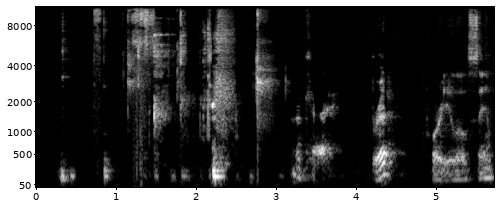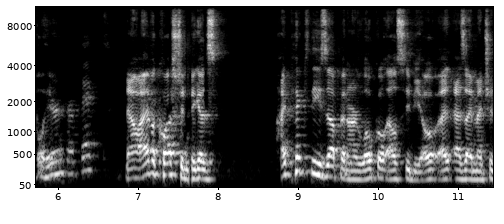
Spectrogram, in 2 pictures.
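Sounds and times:
beer container cracked open with pop and fizzy hiss: 0:00.7 - 0:03.2
speech: 0:04.3 - 0:08.1, 0:08.8 - 0:11.4.

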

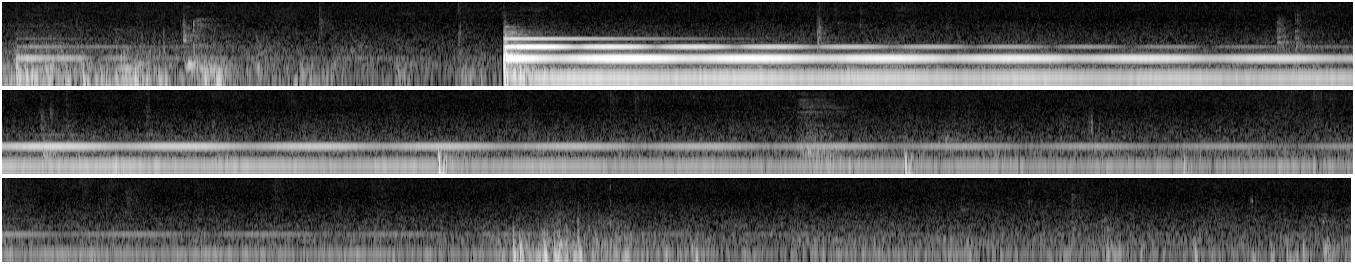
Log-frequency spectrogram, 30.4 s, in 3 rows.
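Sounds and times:
mindfulness bell being struck: 0:00.1 - 0:01.7, 0:03.8 - 0:24.0.

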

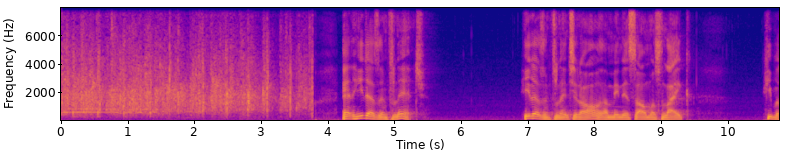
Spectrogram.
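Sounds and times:
crowd applauding: 0:00.0 - 0:03.8
speech: 0:04.2 - 0:05.5, 0:06.9 - 0:09.5, 0:10.6 - 0:10.7.

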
